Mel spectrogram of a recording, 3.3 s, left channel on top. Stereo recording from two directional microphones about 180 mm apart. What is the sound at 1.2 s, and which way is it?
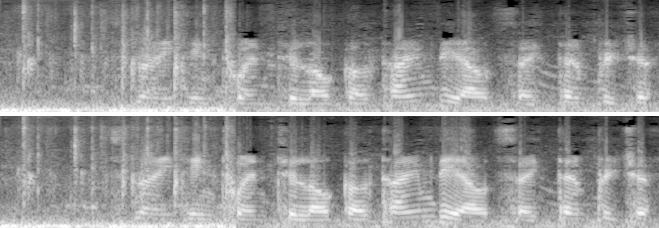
Speech, 65° right (ahead or behind).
